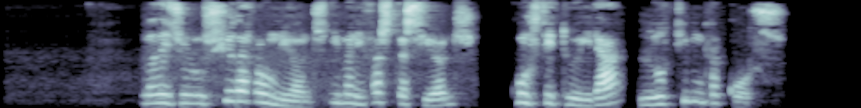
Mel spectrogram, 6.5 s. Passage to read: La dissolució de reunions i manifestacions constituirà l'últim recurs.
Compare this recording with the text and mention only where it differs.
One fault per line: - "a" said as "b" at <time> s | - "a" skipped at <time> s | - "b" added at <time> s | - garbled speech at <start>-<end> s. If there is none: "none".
none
